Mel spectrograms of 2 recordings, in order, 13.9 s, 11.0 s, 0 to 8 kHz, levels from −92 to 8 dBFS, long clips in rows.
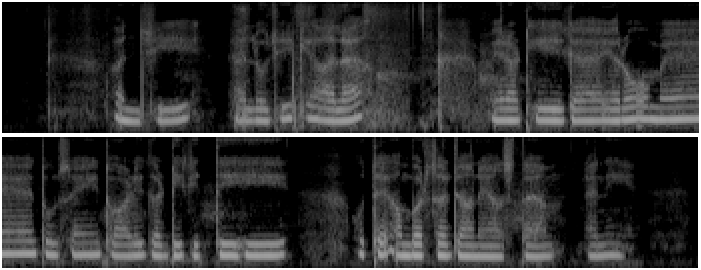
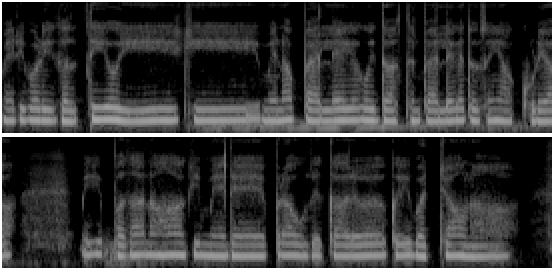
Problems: low volume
